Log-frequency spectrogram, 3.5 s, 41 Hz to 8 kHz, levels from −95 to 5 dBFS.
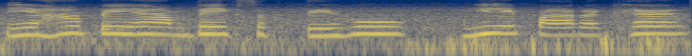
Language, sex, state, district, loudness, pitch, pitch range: Hindi, female, Haryana, Rohtak, -14 LUFS, 325 Hz, 300-330 Hz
